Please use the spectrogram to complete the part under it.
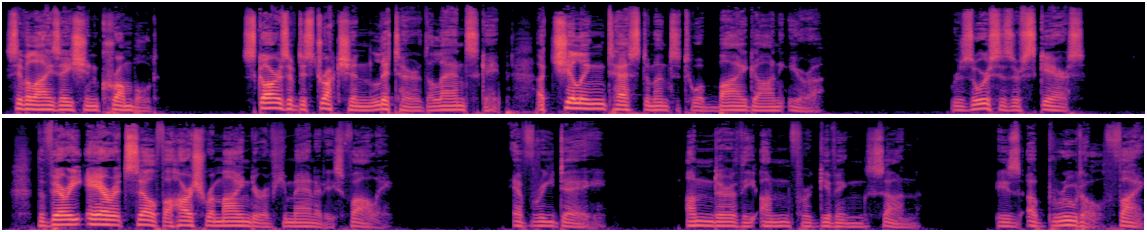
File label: US West Coast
